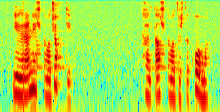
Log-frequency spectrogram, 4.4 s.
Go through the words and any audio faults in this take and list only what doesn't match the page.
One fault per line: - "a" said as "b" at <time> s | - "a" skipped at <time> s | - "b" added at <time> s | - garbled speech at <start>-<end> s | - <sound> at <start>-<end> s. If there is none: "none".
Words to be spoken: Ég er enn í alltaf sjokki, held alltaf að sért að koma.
none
